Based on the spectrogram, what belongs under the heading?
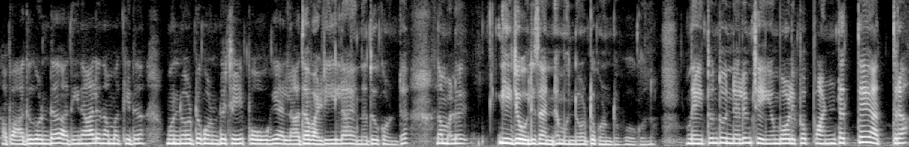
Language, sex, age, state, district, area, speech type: Malayalam, female, 30-45, Kerala, Malappuram, rural, spontaneous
